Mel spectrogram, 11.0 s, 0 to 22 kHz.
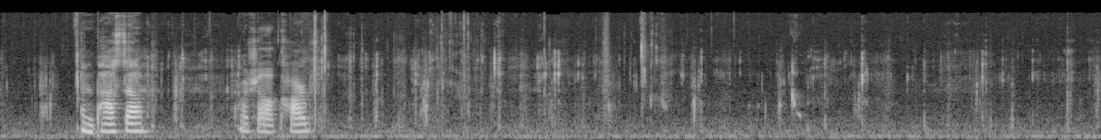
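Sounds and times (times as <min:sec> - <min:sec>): chewing fried chicken: 0:00.0 - 0:11.0
small crunches: 0:03.0 - 0:08.7.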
